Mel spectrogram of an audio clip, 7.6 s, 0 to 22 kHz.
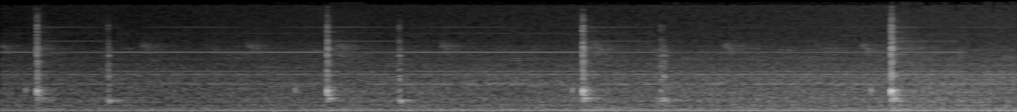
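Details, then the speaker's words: Dodge Sprinter that loses power and cannot exceed 40 mph, EGR valve commanded on and off, wiring good: sharp single clicks at uneven gaps about every two seconds over a faint hum; EGR valve clicking, sticking suspected, not confirmed. "I don't like the way this valve is clicking so it could be sticking okay so the EGR valve wiring is good okay so the way this valve is making noise it sounds like it could be sticking"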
